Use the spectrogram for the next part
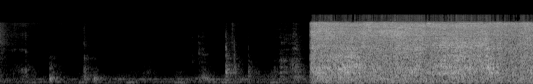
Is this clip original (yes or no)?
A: yes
